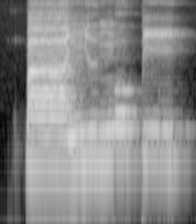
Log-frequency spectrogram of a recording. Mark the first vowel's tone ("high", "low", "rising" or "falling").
low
